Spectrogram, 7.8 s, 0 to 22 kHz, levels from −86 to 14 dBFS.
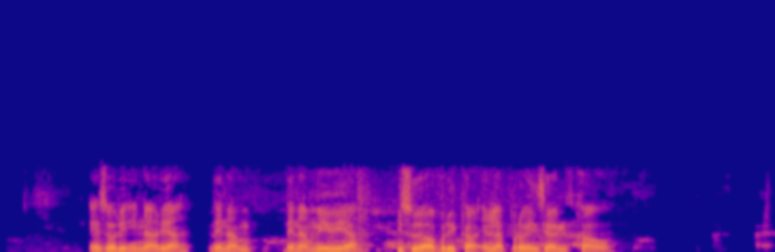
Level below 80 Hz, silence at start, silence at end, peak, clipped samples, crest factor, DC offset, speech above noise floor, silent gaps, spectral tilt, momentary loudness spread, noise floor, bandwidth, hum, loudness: -64 dBFS; 0.9 s; 0.05 s; -2 dBFS; under 0.1%; 16 dB; under 0.1%; 40 dB; 2.01-2.05 s, 6.69-6.73 s, 6.79-6.91 s, 7.02-7.11 s, 7.33-7.37 s, 7.47-7.54 s; -5.5 dB/octave; 9 LU; -56 dBFS; 7.8 kHz; none; -17 LUFS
